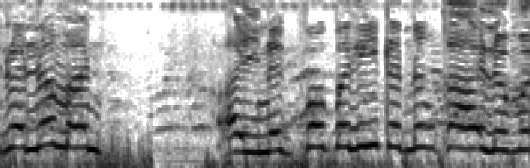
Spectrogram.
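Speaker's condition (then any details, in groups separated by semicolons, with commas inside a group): Cerebral palsy; affects hands, cannot write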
